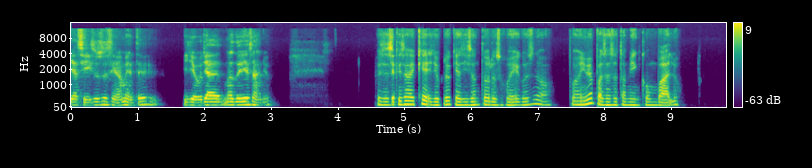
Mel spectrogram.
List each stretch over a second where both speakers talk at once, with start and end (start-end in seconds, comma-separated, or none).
none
